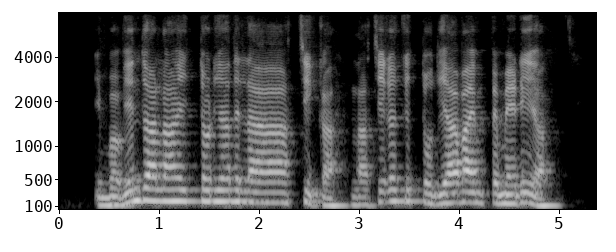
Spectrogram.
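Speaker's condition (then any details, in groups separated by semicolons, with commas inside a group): Hearing loss with cochlear implant; about 34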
